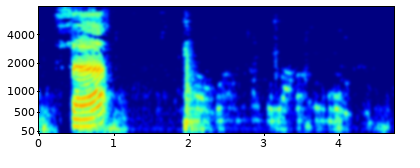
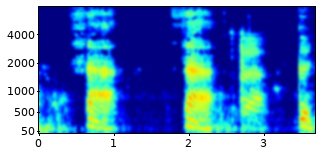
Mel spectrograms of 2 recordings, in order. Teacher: জিহ্বার অগ্রভাগ উপরের দাঁতের অগ্রভাগের সাথে টাচ করবো টাচ করবো মিলাবো তারপরে আমরা উচ্চারণ করব মাশাল্লাহ আর জিমের উচ্চারণটা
